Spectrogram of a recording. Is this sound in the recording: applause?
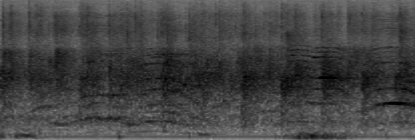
yes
